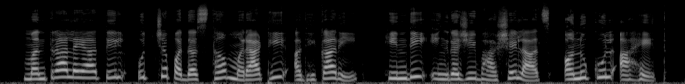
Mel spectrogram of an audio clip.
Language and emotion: Marathi, neutral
